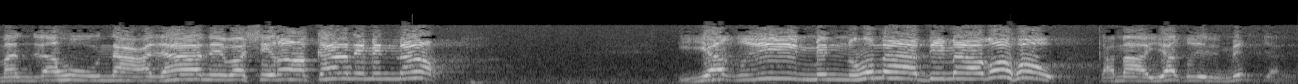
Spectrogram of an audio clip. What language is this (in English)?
Urdu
